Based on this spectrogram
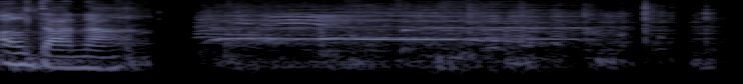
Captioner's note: cheering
